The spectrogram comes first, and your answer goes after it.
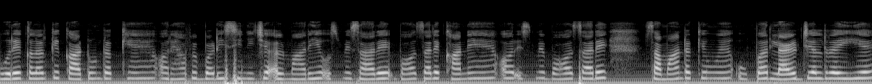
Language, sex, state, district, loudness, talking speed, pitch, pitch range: Hindi, female, Uttar Pradesh, Muzaffarnagar, -18 LUFS, 225 wpm, 265 Hz, 245-275 Hz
